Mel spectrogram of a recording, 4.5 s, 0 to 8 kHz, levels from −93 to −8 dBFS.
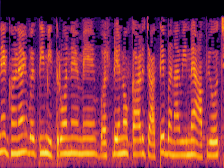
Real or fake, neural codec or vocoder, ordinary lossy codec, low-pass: real; none; MP3, 24 kbps; 7.2 kHz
